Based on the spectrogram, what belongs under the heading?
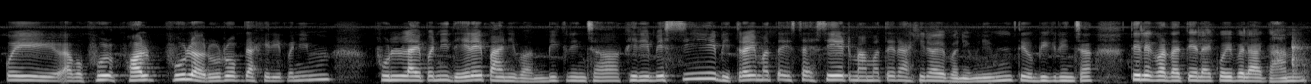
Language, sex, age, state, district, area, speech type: Nepali, female, 45-60, West Bengal, Kalimpong, rural, spontaneous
